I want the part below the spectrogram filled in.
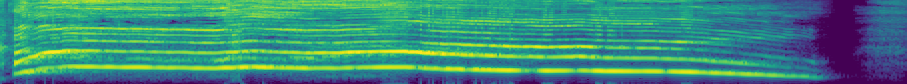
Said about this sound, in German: Ah, und während sich das Tor öffnet, hörst du ein grauenhaft lautes Heulen.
